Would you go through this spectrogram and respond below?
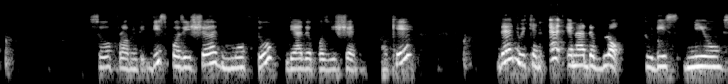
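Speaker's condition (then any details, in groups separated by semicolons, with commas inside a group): No condition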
